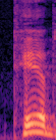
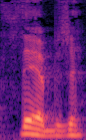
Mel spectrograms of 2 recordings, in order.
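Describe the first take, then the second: First: The name begins with a plain 't' sound. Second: The name begins with a 'th' sound. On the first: The speaker calls it right. "it's actually Tibbs now" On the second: The speaker calls it wrong. "I need to pronounce it better"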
